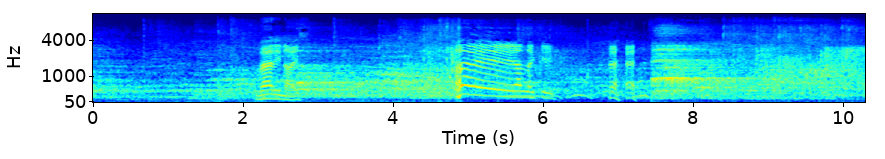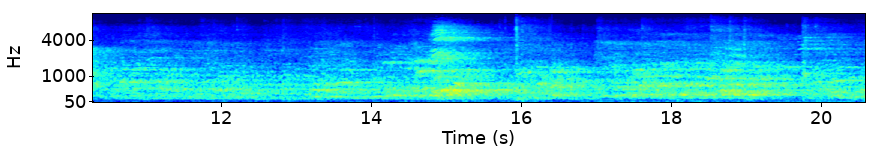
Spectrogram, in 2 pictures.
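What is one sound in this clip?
Men chatter and call out in a large echoing hall.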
